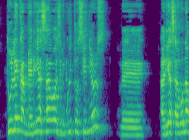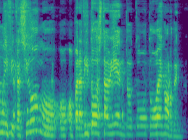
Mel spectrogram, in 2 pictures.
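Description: A man projects a raised, high-pitched voice with lively intonation. He keeps a moderate pace with hardly any pauses. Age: 30s. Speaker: podcast host. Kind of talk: casual interview. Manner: halting, repeats words.

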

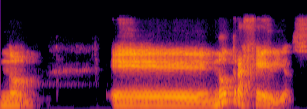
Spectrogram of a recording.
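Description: The man's voice has a bright, sharp tone. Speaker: podcast co-host. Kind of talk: casual discussion.

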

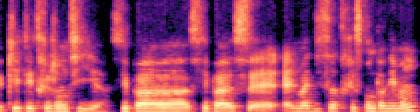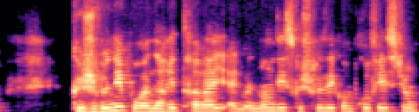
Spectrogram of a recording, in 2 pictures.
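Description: Against a quiet background, a woman at medium pitch speaks at a fairly slow pace with a dark, mellow tone and monotone, flat intonation. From southwest France. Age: 20s. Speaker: speech therapist. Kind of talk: personal testimony interview. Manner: halting.

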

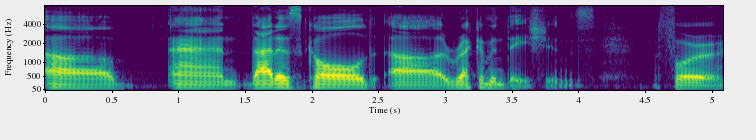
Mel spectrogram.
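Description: A man speaks very slowly at a fairly low pitch with ordinary pitch variation. The recording is very clean, with a silent background. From India (Pune). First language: an Indian language, not English. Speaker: college student podcast co-host. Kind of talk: casual chat. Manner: halting, many repeated words.

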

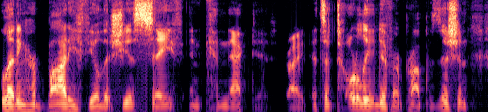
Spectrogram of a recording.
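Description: This man has an ordinary speaking voice with an American accent, talking at a fairly quick pace. The recording is very clean with a silent background and a dry, close sound with no echo. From Texas, Houston. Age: 40s. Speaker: psychologist and author. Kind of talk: casual chat.

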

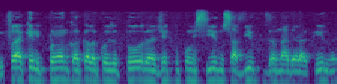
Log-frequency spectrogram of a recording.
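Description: Dark, mellow tone in a man's voice of medium pitch. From Caruaru, Pernambuco, Brazil. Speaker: forró musician. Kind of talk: casual interview chat.

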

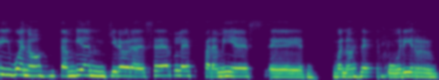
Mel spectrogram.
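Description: Her pitch is medium and her intonation fairly even. The woman speaks at a very slow pace. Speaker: moderator. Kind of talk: interview.

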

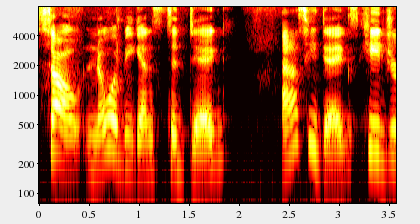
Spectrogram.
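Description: This is a natural reading voice. It reads the text through.

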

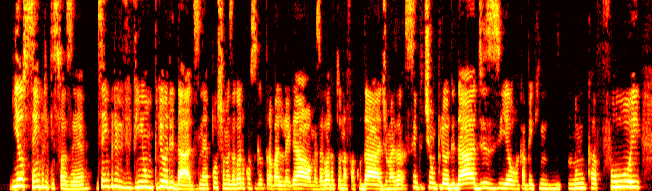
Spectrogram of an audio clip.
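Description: A woman speaks at a fairly quick pace with hardly any pauses, her voice somewhat breathy and fairly low in pitch with ordinary pitch variation. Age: 30s. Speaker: cake designer. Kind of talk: interview.

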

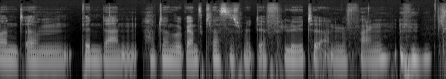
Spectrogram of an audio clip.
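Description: The woman's voice is very deep and low in pitch, with a dark, mellow tone. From Swabia, Germany (Böblingen near Stuttgart). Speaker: singer-songwriter and student teacher. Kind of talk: casual chat. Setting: rehearsal room.

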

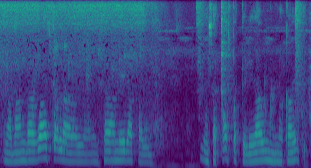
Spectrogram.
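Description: The speech runs at a fairly slow pace with hardly any pauses. Noticeable background noise is present. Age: old. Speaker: farmer. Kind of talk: interview. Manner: halting.

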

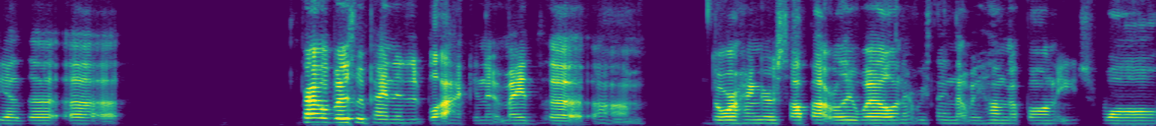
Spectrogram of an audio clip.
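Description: A woman speaks in a Southern US accent at a medium pitch, her intonation flat and monotone. Her loudness swings widely, and she pauses often and at length. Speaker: podcast co-host. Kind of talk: casual chat.

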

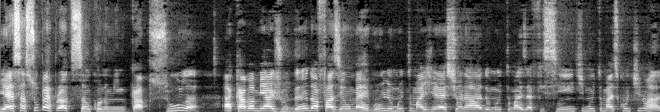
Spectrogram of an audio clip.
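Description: With hardly any pauses, a man talks in a high pitch, the sound dry and close with no echo. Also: ordinary pitch variation, moderate pace, big swings in loudness. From Salvador, Bahia, Brazil; teen years in Natal. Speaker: startup founder. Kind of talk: casual interview.

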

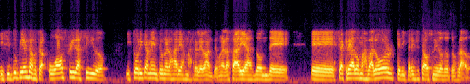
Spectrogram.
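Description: Fairly quick and fairly even in intonation, a man talks in an ordinary speaking voice at medium pitch. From Dominican Republic (Santo Domingo, Bonao). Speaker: corporate development manager at a tech company. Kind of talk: interview.

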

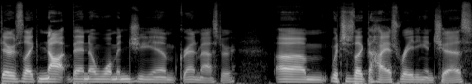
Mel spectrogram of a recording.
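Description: Speaking at a very fast pace, a man keeps a medium pitch. The recording is very clean with a silent background. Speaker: podcast guest and maker of dice. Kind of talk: casual chat. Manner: casual, slangy.

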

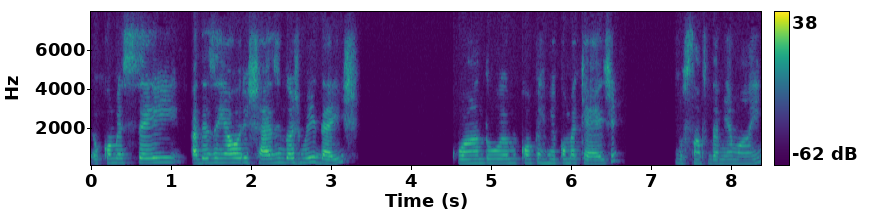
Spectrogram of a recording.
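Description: A woman with a Rio de Janeiro accent, a fairly high pitch and a dark, mellow tone at a very slow pace. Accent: carioca. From Rio de Janeiro state, Nova Iguaçu. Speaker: illustrator. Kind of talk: interview on a live stream.

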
